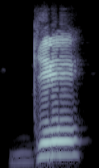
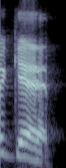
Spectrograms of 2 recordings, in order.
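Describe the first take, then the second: First: "guêpe" in two separate beats, guê, then pe; split into syllables. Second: Said in the usual way. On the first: Shown as a demonstration. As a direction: say "guêpe" syllable by syllable, pausing between. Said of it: "L'association de ces syllabes".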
